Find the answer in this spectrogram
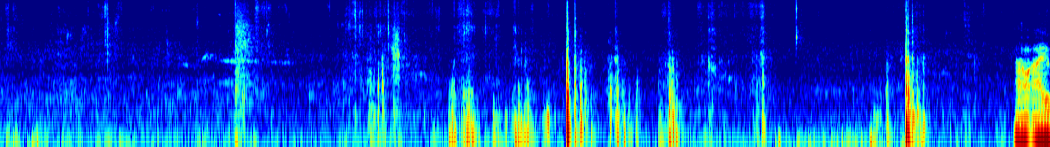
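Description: Irregular clicks, taps and rustles of hands handling grafting tape and plastic, and rummaging among tape rolls and plastic bags in a plastic basin. The sharpest knock falls about halfway through.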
